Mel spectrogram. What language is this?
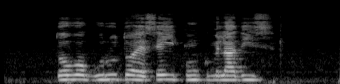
Gurgula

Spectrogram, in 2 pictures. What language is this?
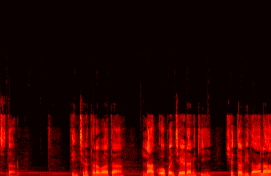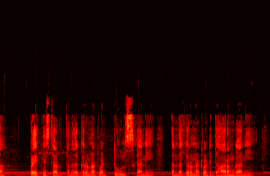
Telugu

